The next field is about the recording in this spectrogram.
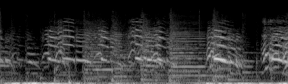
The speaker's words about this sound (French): Si la mouette te répond c'est dans la poche, c'est ta copine, tu peux la ramener chez toi et lui présenter tes parents, ta petite sœur et le facteur.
